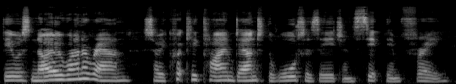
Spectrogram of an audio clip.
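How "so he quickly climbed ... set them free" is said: usual speaking voice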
